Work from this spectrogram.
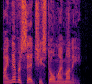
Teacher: For example, if you say, "I never said she stole my money," but stress the word never, it shows that you're denying the accusation entirely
